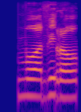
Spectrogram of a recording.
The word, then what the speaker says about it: Moavero: Moavero, si legge così, con l'accento sulla A,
